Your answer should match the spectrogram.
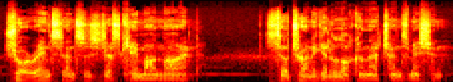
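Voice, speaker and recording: A man's voice: rumbling low, steady tone, moderate pace, bright, forceful tone, slight background noise. A man playing a grim, determined starship captain in a radio drama, terse and grave. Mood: grave, tense. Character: grim, determined male starship captain, calm under pressure.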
